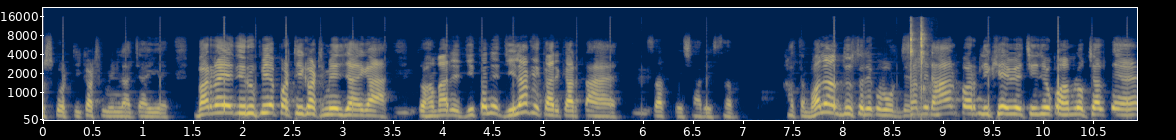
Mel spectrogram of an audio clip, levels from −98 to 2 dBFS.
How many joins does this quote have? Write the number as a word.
one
